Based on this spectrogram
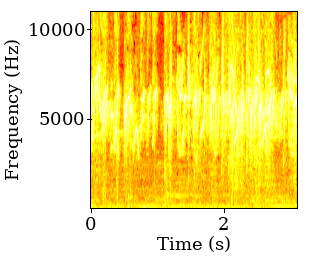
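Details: Noisy brown-throated sunbird calling used as a bird lure: quick, high, looping squeaky notes and chips, tumbling over one another with small gaps in between.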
